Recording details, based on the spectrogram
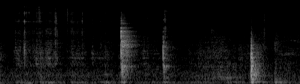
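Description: A pizza cutter slices through freshly baked baklava, giving three sharp, crisp crunches spaced apart, with soft rustling in between.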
